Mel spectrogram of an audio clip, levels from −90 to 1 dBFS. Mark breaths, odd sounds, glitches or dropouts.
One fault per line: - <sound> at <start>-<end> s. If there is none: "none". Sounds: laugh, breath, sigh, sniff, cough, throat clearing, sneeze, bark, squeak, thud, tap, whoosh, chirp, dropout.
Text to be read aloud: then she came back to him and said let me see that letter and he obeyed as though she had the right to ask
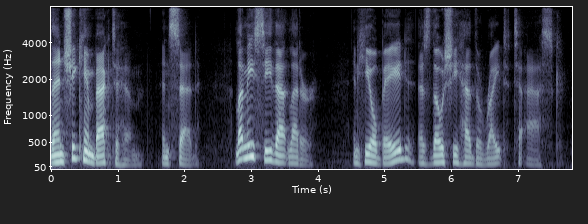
none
